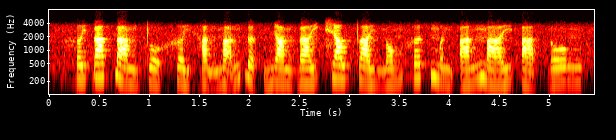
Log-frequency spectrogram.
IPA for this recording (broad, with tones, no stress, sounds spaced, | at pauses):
h ə˧ j ɗ a˦˥ t̚ ɗ a˨˩ ŋ t̪ o˧˩ x ə˧˩ j h a̰˧˨ n m a̰˧˥ n ɗ ə˨˩ t̚ ɲ a˨˩ ŋ ɗ a˨˦ j t͡ɕ a˧ w t̪ a˨˩ j n ɔ˨˦ m h ə˦˥ t̚ m ə˨˩ n ʔ a˨˦ n m a˨˦ j ʔ a˨˩ t̚ ɗ o˧ ŋ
